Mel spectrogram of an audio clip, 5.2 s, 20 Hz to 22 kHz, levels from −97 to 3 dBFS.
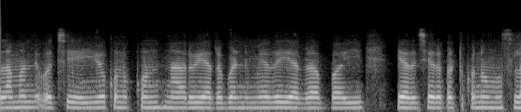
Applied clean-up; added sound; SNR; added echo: neural mask model RNNoise.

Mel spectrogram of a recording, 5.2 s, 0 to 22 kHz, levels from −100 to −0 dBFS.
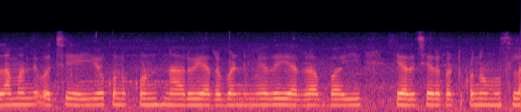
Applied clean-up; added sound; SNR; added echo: none; Mechanisms; 17 dB; none.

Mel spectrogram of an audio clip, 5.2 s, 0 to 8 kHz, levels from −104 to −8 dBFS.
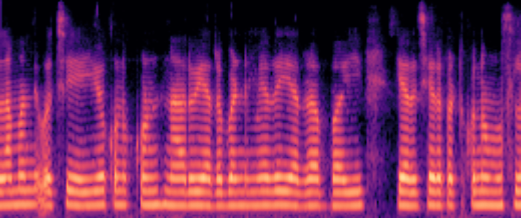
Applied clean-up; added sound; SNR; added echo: neural mask model DeepFilterNet 3.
